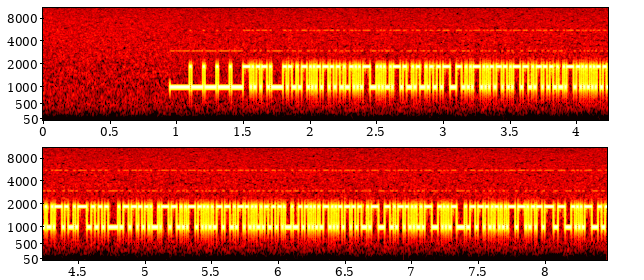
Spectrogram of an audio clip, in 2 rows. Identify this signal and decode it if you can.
RTTY (75 baud, 850 Hz shift), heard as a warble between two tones, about 1410 Hz centre. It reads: LAS PROYECCIONES EN PERSPECTIVA GENERAN FIGURAS CON FORMA DE …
